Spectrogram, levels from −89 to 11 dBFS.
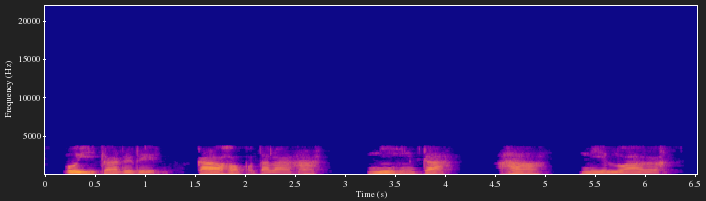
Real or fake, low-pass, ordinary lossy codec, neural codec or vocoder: real; 3.6 kHz; none; none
